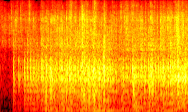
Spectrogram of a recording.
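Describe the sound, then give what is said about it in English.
Dice are rolled, rattling and clattering continuously for about two seconds, fairly loud, a busy rolling clack with no voices; one die is dropped. “New segment next to dice rolling. Shall I roll the dice?”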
